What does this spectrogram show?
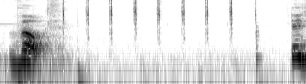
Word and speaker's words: voted: past tense vote would we say voted or vote did you guess voted correct the verb vote ends in it sound so we pronounce the ed ed syllable do you remember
